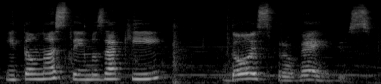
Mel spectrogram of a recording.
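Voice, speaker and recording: Slow, patient Brazilian woman teacher. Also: on the high side, fairly bright tone, faint music behind. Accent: Brazilian Portuguese. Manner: slow, patient explaining with frequent check-ins. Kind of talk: recorded classroom lesson.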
